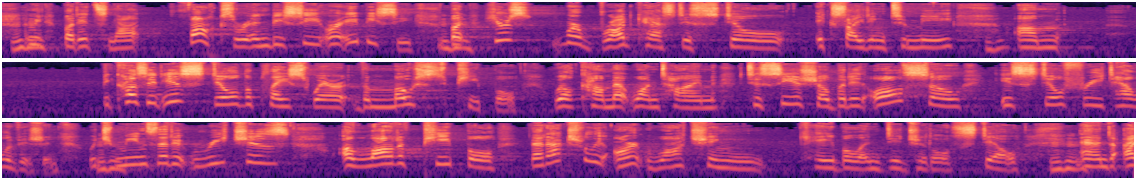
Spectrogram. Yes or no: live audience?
yes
